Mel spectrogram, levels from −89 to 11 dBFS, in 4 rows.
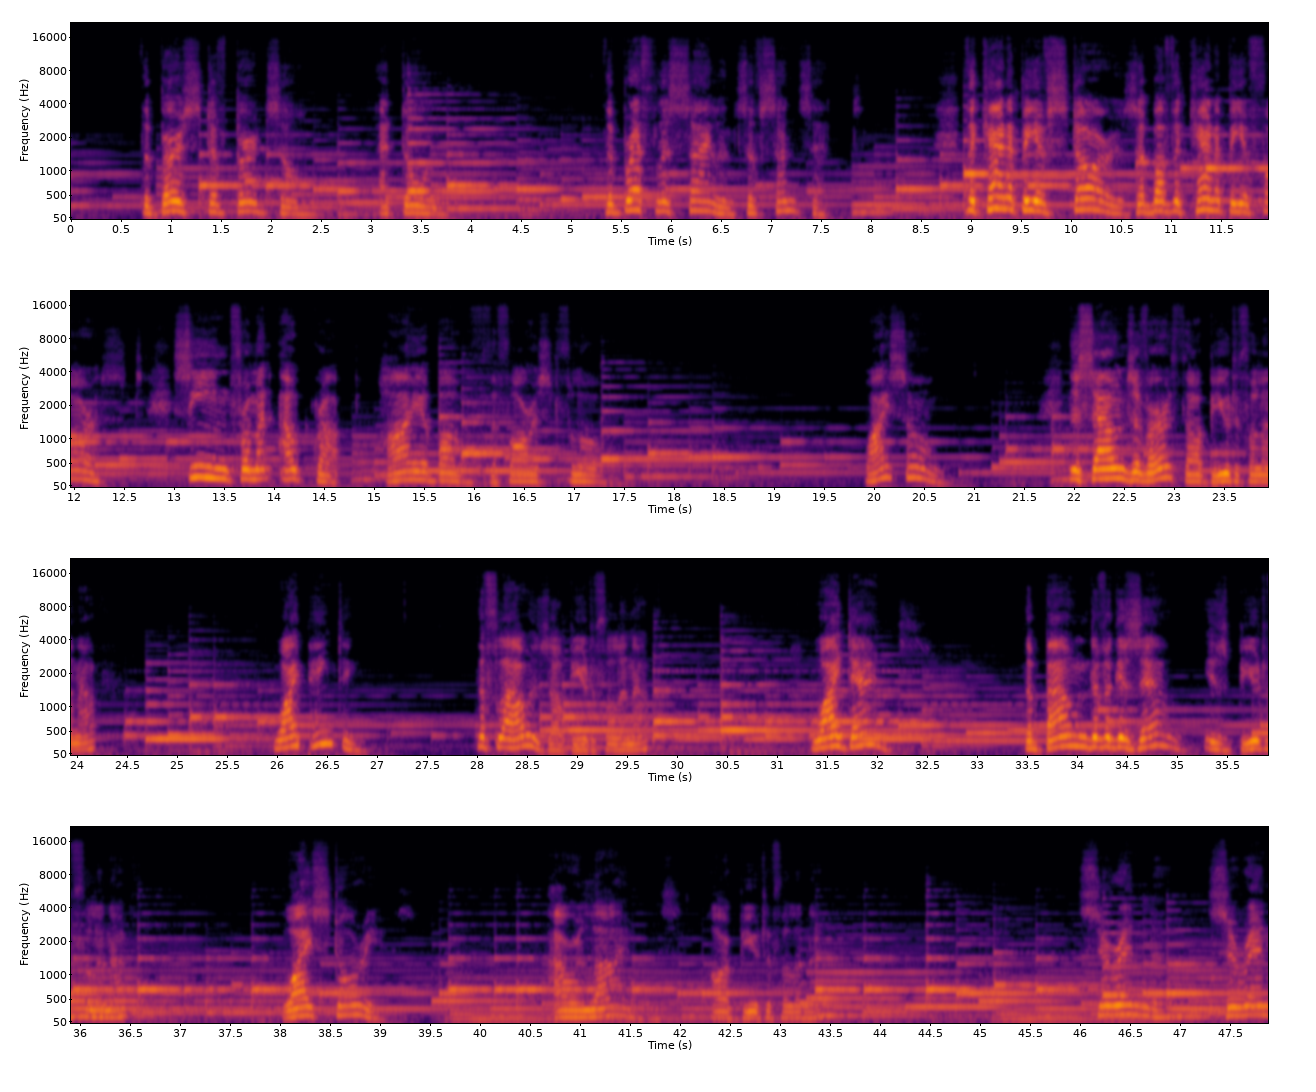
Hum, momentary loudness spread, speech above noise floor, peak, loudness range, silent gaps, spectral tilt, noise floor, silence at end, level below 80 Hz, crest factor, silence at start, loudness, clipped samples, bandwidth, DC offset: none; 16 LU; 26 dB; -2 dBFS; 8 LU; none; -7 dB/octave; -47 dBFS; 0 s; -54 dBFS; 22 dB; 0 s; -23 LUFS; under 0.1%; 15 kHz; under 0.1%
